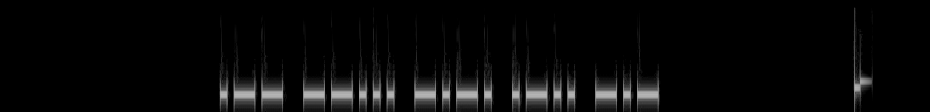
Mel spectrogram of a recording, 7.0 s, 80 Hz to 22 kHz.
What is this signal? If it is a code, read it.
Morse code, heard as a keyed tone, about 21 wpm, 700 Hz. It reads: W7CLK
